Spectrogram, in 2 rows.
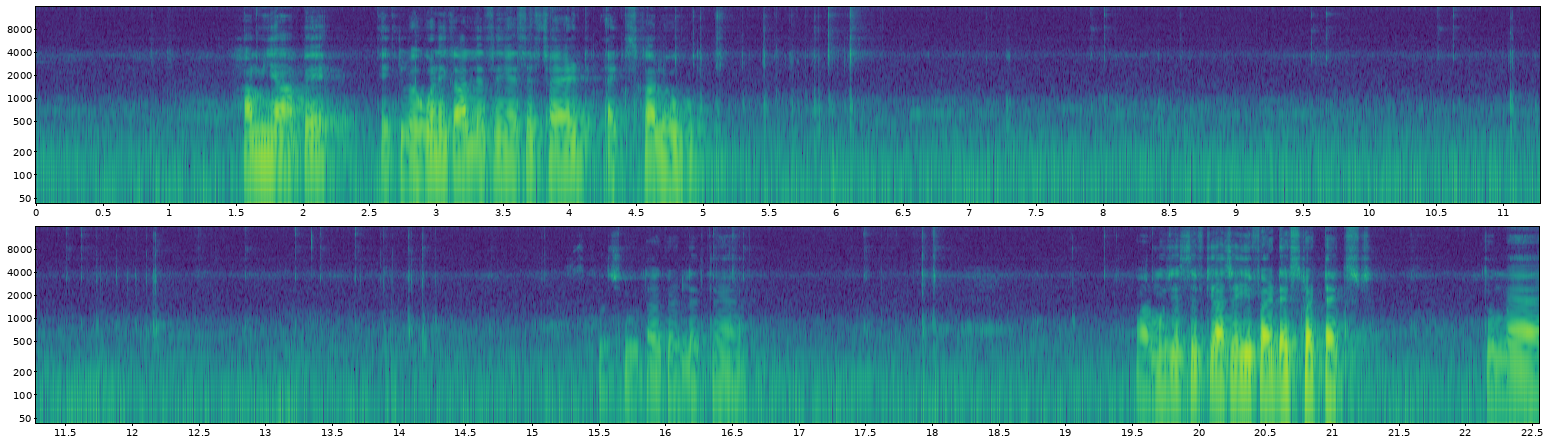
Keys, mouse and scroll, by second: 1.5 click, 2.5 click, 3.4-6.3 typing, 7.9 click, 9.5 right click, 10.5 click, 10.9 alt+Tab, 11.5 click, 12.8 click, 14.3 alt+scroll down 1, 15.6 alt+shift+click, 17.9 Return, 18.4 alt+scroll up 1, 19.6 click.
